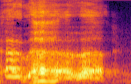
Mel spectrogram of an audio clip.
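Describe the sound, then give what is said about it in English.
A single drawn-out, strained breath voiced by a person imitating the wheeze of someone whose breathing is impaired by leprosy, rasping and slightly tonal, lasting about a second and a half before cutting off into quiet. “And from that leprosy, it impacted their breathing. And it always wheezes out.”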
